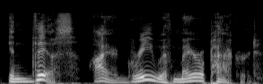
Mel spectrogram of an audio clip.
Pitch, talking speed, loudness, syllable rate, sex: 130 Hz, 160 wpm, -20 LUFS, 3.9 syllables/s, male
